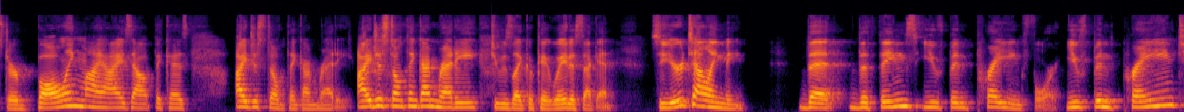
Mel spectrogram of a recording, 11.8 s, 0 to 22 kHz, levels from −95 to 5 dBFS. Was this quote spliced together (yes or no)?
yes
